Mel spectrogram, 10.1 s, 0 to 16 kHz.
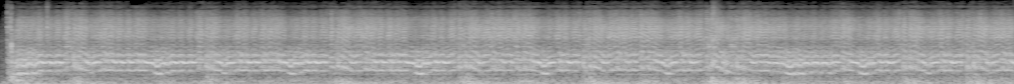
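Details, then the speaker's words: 1982 McLaren Mustang, sat 30+ years, factory coil, valves closed at TDC, slack timing chain: steady cranking with uneven sputters that nearly catch but never run; ignition timing suspected, adjusted without success; cranks and sputters. "come on it's like it doesn't have enough timing so that's way too much back it up"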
